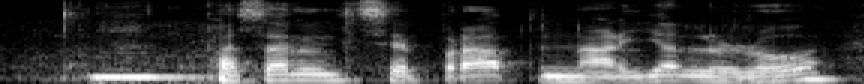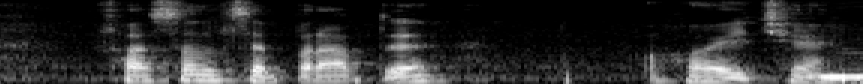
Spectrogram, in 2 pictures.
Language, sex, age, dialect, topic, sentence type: Maithili, male, 18-24, Angika, agriculture, statement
